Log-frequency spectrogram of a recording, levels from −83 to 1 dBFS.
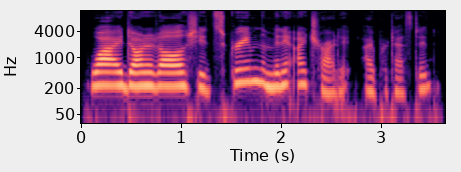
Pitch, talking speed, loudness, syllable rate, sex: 215 Hz, 215 wpm, -15 LUFS, 5.3 syllables/s, female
